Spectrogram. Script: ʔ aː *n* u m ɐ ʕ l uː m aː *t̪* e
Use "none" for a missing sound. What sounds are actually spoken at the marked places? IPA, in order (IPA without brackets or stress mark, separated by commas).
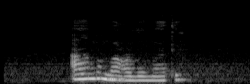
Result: m, t̪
